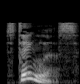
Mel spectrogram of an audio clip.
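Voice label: "stingless", English, British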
